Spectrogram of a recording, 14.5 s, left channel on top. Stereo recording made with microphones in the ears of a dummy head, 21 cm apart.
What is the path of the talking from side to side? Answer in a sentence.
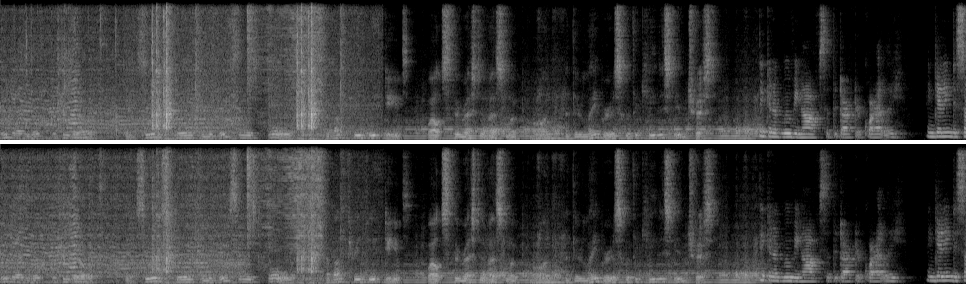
You can hear the talking move to the left.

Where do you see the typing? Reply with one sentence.
In this clip you hear the typing on the left.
